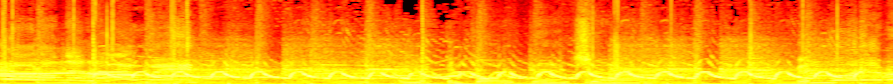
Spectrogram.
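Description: Patrol car electronic siren: a falling wail at the start, then a fast yelp of about three sweeps a second that stops near the end.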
